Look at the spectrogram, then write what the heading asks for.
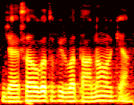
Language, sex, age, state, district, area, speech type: Urdu, male, 18-30, Bihar, Gaya, urban, spontaneous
